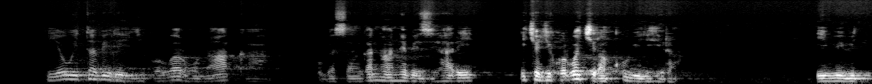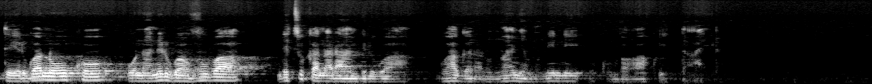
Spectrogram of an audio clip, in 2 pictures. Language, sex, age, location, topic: Kinyarwanda, male, 25-35, Huye, education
